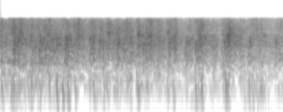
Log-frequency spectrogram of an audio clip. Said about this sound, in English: Nice trumpet. You can clap for him. It was wonderful.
